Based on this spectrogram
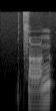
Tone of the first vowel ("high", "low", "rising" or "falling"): rising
